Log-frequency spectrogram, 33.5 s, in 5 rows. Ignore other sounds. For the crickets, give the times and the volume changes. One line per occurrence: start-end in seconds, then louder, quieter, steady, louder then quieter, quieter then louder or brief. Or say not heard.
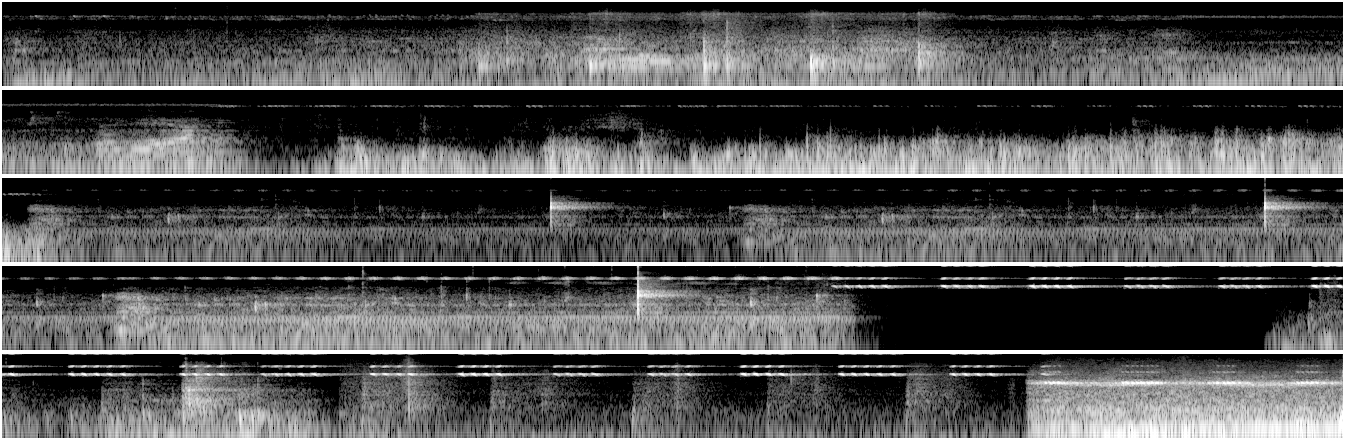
0.0-33.4 louder.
